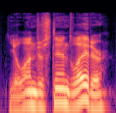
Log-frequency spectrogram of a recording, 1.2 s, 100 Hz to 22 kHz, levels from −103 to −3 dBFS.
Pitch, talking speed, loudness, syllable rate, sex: 140 Hz, 155 wpm, -16 LUFS, 6.3 syllables/s, male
